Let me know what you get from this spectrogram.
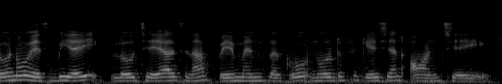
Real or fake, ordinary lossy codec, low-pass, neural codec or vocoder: fake; AAC, 48 kbps; 7.2 kHz; codec, 16 kHz, 4.8 kbps, FACodec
